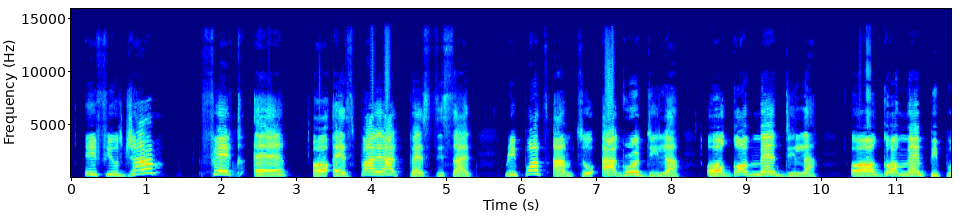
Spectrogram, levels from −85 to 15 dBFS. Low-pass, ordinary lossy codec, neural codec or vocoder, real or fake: 14.4 kHz; AAC, 64 kbps; none; real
